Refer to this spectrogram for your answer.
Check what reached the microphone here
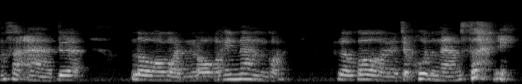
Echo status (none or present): none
